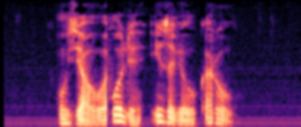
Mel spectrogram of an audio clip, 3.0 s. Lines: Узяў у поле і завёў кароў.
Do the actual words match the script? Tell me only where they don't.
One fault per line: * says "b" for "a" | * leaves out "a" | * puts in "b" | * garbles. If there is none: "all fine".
all fine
